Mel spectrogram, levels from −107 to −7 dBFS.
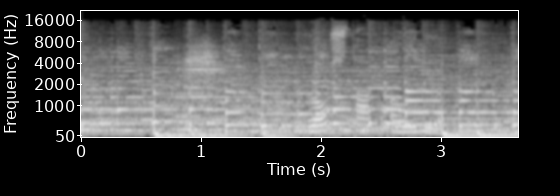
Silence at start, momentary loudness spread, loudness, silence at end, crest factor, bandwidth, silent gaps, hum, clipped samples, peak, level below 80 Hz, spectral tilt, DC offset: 0 s; 4 LU; -21 LUFS; 0 s; 14 dB; 15.5 kHz; none; none; under 0.1%; -6 dBFS; -30 dBFS; -5.5 dB/octave; under 0.1%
